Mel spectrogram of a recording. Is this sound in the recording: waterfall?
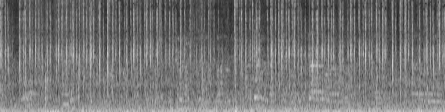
no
